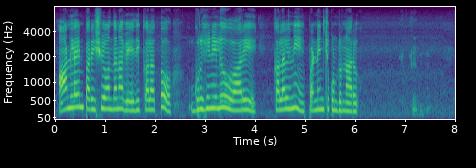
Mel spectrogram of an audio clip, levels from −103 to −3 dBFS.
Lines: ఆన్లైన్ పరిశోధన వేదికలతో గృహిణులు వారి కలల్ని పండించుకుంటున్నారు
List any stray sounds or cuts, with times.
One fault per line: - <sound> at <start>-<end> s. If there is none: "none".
- dropout at 2.0-2.1 s
- laugh at 6.9-7.6 s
